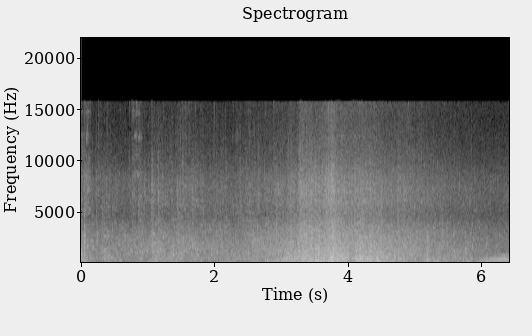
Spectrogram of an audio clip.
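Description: Small sea waves lapping and washing against shoreline rocks, a steady rush that swells louder for a moment about three seconds in.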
